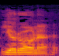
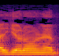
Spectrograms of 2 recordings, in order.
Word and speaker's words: La Llorona: Because in this episode, La Llorona, I want to say Llorona, but it's Llorona. I'm sure my pronunciation is still abysmal at best.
